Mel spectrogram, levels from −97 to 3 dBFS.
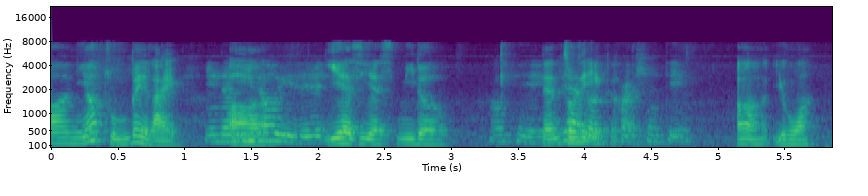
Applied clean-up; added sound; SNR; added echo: none; none; none; none.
